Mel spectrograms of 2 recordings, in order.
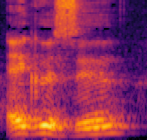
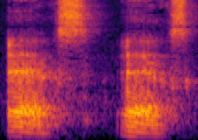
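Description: First: "eggs" as three syllables, egeuzeu; higher, Korean-style "eggs" with vowels after g and z; over-pronounced. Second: "eggs" in one short syllable, lower; natural pronunciation. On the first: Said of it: "이렇게 하지 마시고". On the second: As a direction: say "eggs" lightly, no added vowels. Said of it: "그냥 자연스럽게 이렇게 발음하시면". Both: Shown as a demonstration.

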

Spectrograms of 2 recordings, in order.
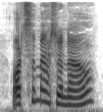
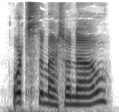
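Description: First: High-pitched, smartly snapped question; smart demand. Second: High-pitched, sharply put question; sharp demand. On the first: Sister questioning Joe at tea, smartly. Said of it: "she said smartly". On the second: Sister pressing Joe for an answer, sharply. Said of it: "repeated my sister more sharply than before". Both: A narrator's reading.

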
